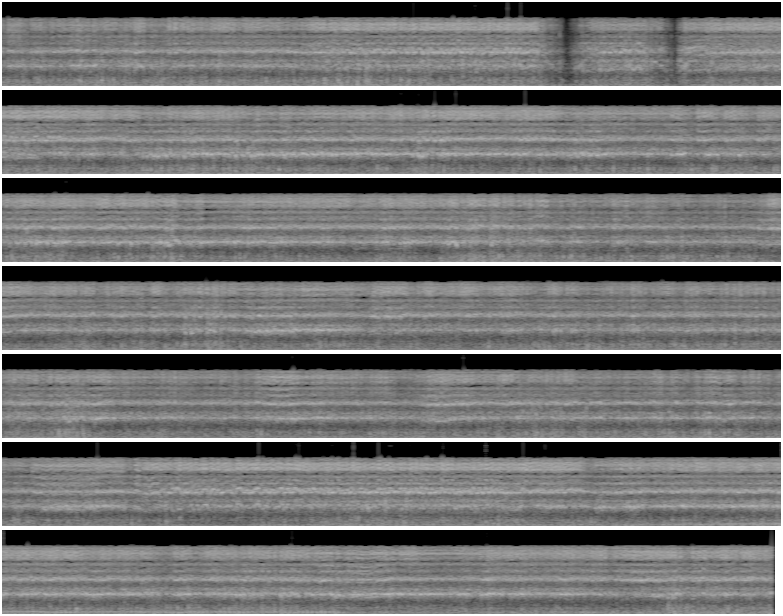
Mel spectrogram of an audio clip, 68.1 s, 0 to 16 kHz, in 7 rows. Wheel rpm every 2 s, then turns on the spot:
230, 230, 200, 140, 150, 220, 220, 230, 230, 230, 230, 230, 240, 240, 230, 230, 220, 230, 230, 230, 230, 230, 230, 230, 230, 210, 200, 200, 220, 230, 230, 230, 230, 230.
none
